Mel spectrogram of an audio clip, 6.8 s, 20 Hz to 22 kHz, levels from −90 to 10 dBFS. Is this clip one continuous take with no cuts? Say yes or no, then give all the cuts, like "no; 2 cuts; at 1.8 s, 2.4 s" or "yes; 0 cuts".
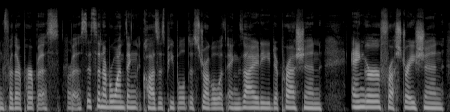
no; 1 cut; at 1.0 s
